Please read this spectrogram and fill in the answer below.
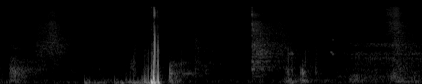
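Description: Faint room noise with one sharp click about a second and a half in.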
